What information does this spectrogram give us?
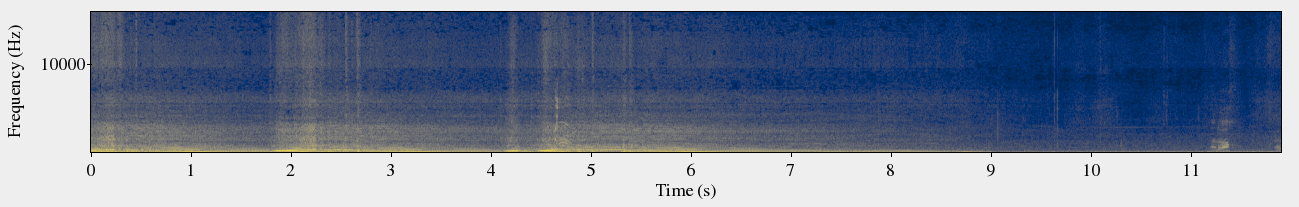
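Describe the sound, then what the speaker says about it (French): Six-cylinder engine of a BMW 325i E90 revving while parked, rising and falling in loud repeated swells before settling to a low idle, then cutting off near the end. "je vais vous faire écouter le petit 6 cylindres"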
